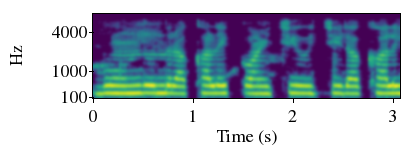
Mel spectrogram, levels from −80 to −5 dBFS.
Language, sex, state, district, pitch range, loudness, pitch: Hindi, female, Bihar, Sitamarhi, 255-265 Hz, -13 LUFS, 260 Hz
